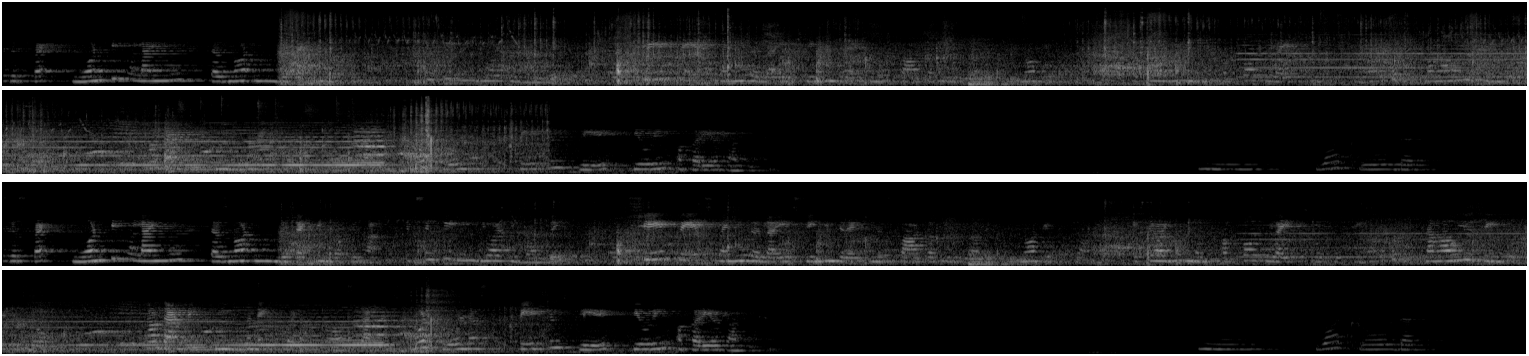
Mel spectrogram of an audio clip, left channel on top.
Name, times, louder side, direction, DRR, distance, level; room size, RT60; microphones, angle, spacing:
voice 1, 0.0-5.7 6.3-13.7 14.2-16.0 16.7-20.2 20.4-23.0, right 5 dB, 85° right, 9 dB, 0.6 m, -43 dB
sound 1, 2.7-20.7, left 5 dB, 70° left, 0.5 m, -44 dB
sound 2, 2.8-19.1, left 1 dB, 35° left, 0.7 m, -43 dB
sound 3, 15.5-22.0, equal, 65° right, 1.9 m, -61 dB
voice 2, 27.2-27.9 28.4-29.4, equal, 45° right, 7 dB, 0.9 m, -57 dB
14.5 x 9.6 x 5.8 m, 1.3 s
head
